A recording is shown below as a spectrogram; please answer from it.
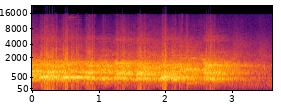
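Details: Dogs at The Barking Lot, recorded 12/05/16, barking continuously in a loud overlapping chorus, several animals calling at once with rapid, irregular barks and no pauses.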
